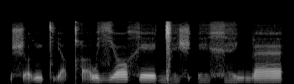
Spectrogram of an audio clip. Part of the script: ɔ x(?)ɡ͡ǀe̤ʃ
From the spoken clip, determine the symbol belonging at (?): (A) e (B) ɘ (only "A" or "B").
A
